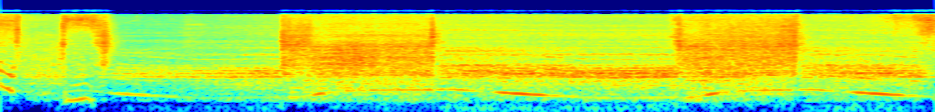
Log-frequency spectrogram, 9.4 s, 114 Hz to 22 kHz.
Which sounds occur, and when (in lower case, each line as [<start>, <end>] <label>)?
[0.00, 9.35] vacuum cleaner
